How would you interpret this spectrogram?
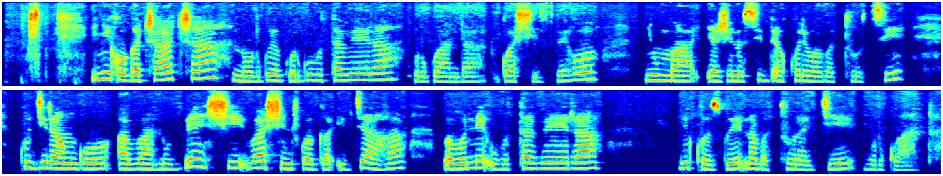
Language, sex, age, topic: Kinyarwanda, female, 36-49, government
